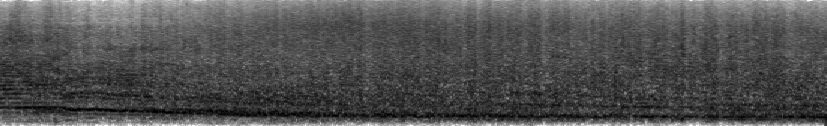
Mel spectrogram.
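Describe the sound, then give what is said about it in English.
Loud, steady roar of racing stock car engines in a CARS Tour race, with a descending engine pitch as a car passes by, continuous and dense with no voices. “Let's enjoy the sounds of the Cars Tour.”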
